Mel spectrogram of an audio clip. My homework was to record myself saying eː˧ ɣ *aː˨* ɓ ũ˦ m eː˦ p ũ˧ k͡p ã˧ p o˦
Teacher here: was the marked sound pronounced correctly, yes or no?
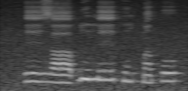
yes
